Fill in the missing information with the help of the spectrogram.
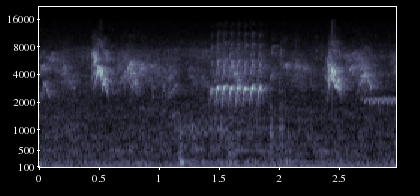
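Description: A canary-goldfinch hybrid sings bright, high twittering notes, with a quick buzzy trill of about eight pulses in the middle and sharp chirps before and after.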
